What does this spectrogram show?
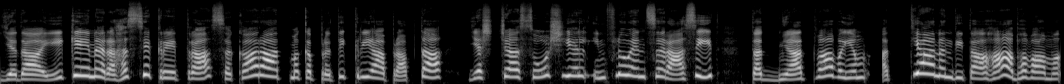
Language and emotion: Sanskrit, happy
